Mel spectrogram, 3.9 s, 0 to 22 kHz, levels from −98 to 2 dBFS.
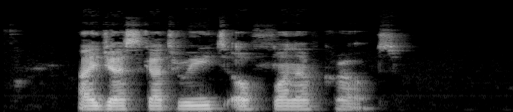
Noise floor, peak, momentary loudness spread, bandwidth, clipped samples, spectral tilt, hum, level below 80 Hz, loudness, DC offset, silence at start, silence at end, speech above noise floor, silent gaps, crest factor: -85 dBFS; -4 dBFS; 15 LU; 9.4 kHz; under 0.1%; -4 dB/octave; none; -64 dBFS; -23 LUFS; under 0.1%; 0.6 s; 0.85 s; 62 dB; none; 22 dB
